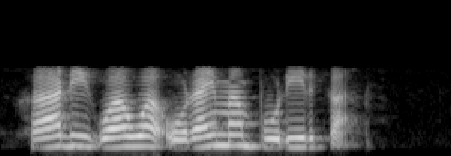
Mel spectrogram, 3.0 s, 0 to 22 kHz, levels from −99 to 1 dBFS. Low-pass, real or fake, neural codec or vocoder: 3.6 kHz; real; none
